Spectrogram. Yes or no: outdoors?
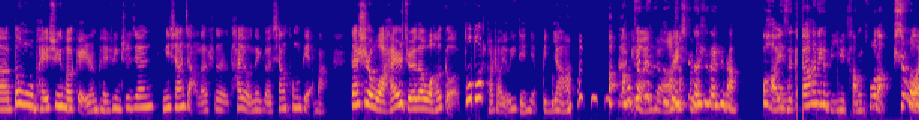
no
